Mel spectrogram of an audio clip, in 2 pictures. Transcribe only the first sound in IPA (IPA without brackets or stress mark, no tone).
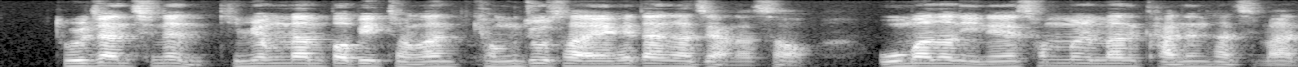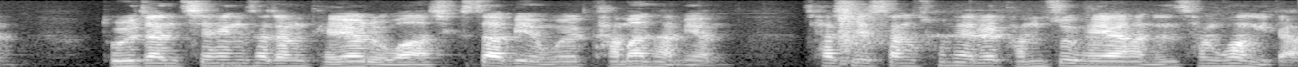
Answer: t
